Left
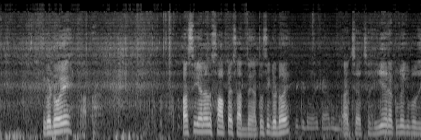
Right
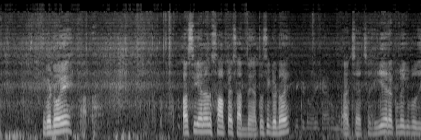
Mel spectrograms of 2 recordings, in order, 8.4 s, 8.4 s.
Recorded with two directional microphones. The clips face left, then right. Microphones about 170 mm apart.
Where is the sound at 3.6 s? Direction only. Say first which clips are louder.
Right 1 dB; 10° right (ahead or behind).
